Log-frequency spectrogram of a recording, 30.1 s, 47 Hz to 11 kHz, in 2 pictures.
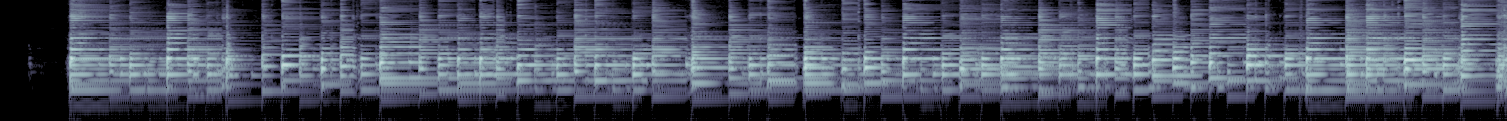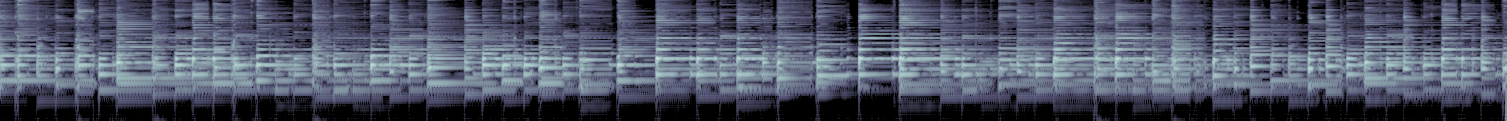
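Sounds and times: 
six-string jumbo maple banjo: 0.7s - 30.1s.

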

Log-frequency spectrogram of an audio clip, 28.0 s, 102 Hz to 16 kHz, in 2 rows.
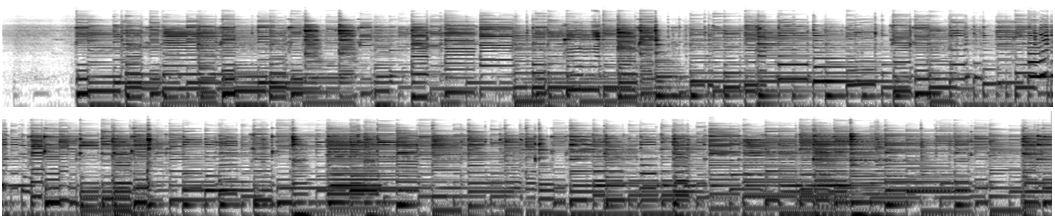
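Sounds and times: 
Martin 000 16GT natural acoustic guitar: 0.0s - 28.0s.

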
